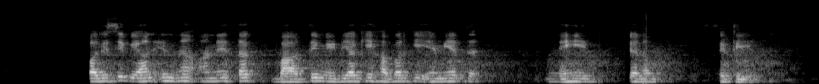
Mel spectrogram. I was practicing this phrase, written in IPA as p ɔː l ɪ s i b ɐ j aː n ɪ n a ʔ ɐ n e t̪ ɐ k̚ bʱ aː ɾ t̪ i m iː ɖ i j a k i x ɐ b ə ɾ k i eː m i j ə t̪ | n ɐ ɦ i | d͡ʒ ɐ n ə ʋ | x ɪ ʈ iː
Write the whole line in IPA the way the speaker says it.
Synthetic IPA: p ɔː l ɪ s i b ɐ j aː n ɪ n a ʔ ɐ n e t̪ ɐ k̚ bʱ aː ɾ t̪ i m iː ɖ i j a k i x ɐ b ə ɾ k i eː m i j ə t̪ | n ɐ ɦ ĩ | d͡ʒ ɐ n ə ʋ | s ɪ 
